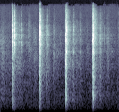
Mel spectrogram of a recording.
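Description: A pair of wooden drumsticks clicked together in a steady beat, about two sharp clicks a second, four in all.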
